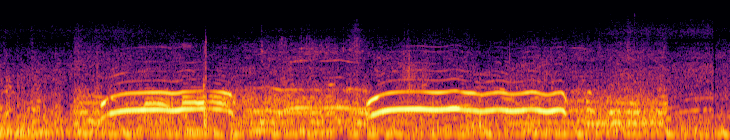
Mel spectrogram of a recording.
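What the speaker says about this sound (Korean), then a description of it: "제트스키가 끄는 보트가 수면을 쾌속 질주합니다." A jet ski towing a boat whines and revs across open river water, its pitch gliding up and holding, with wind rush and spray noise underneath.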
